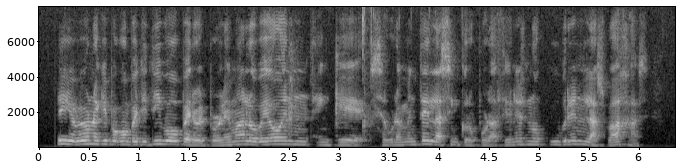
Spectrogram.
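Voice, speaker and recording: Over noticeable background noise, a man talks fairly quickly at a high pitch with ordinary pitch variation. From Valencia region, Spain. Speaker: football podcast host. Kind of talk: casual chat.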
